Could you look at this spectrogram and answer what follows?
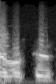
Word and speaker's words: Sevierville: How do you pronounce it? Sevierville, Tennessee, near Knoxville, Sevierville, Tennessee, near Gatlinburg and Pigeon Forge and all that.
